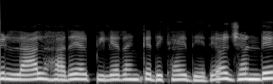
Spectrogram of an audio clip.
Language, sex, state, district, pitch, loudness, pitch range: Hindi, female, Maharashtra, Washim, 230 Hz, -13 LUFS, 220-240 Hz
